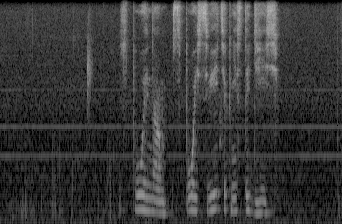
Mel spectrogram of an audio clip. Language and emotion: Russian, neutral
